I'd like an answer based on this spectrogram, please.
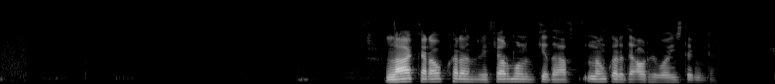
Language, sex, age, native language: Icelandic, male, 30-39, Icelandic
